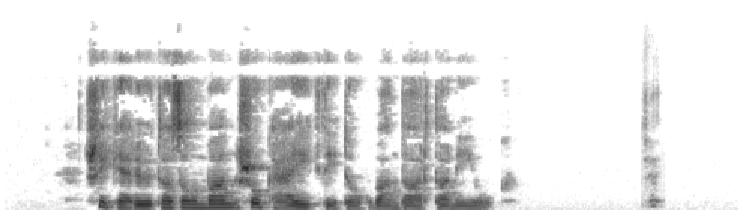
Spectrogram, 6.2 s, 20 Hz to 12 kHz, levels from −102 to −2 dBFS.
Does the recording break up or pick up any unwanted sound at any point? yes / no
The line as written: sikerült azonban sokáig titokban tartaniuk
yes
